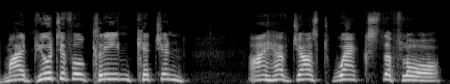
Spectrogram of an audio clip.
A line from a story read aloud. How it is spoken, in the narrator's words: she wailed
